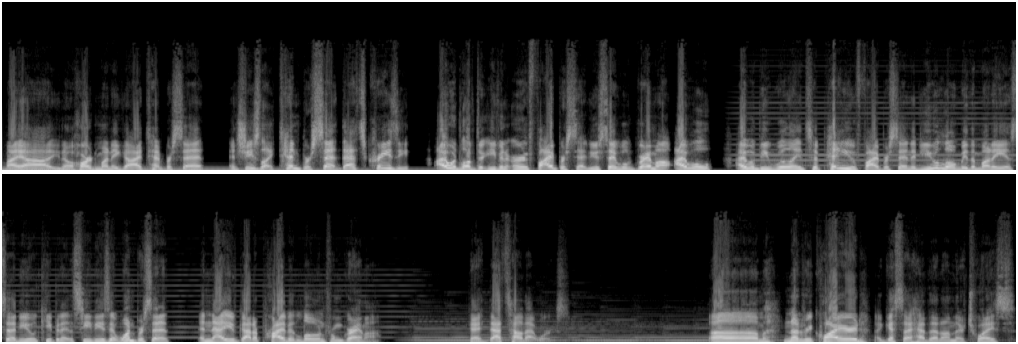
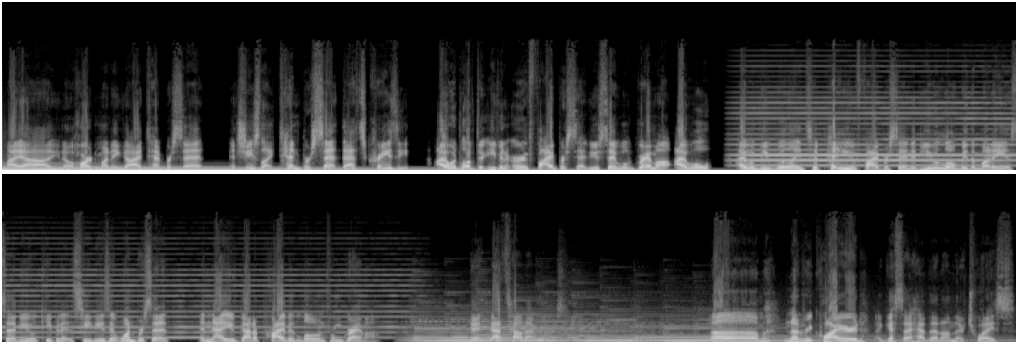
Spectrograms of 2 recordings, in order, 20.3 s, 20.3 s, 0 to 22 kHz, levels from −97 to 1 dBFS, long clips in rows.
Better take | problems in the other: first | background music; loud; throughout; 5 dB below the speech; faint in the first

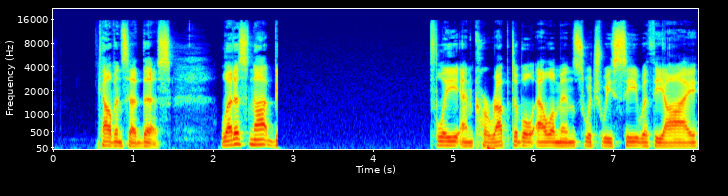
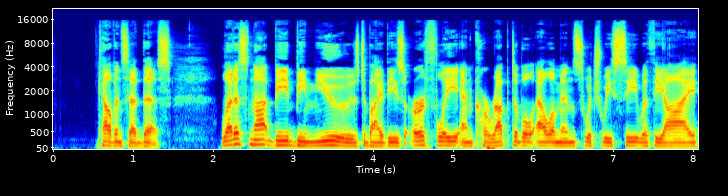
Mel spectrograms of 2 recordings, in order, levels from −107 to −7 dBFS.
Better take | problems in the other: second | audio cutting out; at 3 s for 2 s

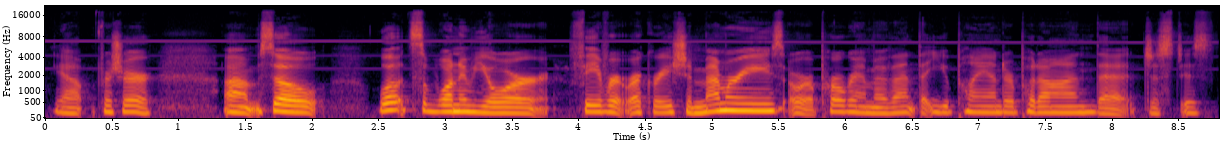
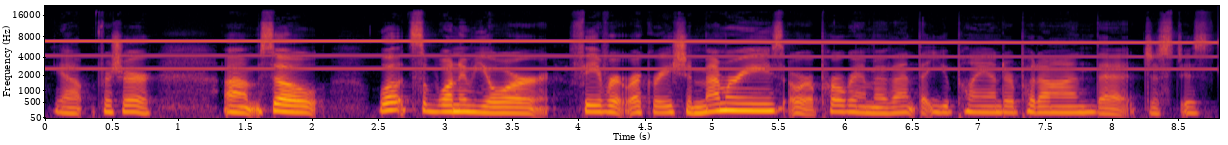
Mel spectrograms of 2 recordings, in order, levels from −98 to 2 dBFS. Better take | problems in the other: first | high-pitched whine; loud; throughout; 7 kHz, 6 dB below the speech; faint in the first

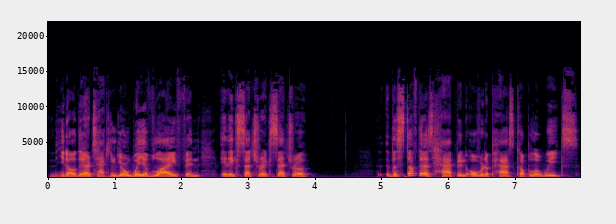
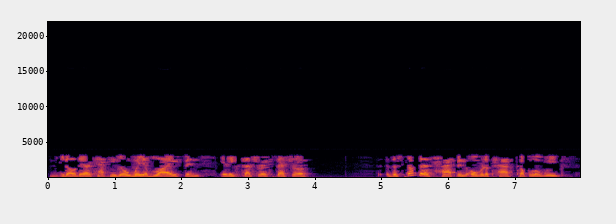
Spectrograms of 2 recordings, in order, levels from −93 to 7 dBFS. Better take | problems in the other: first | garbled, watery; badly; nothing above 3 kHz

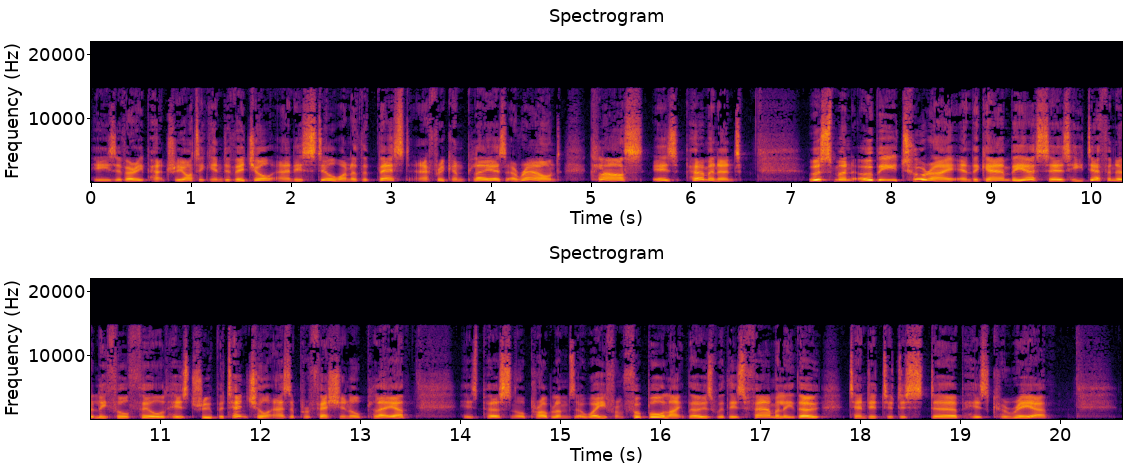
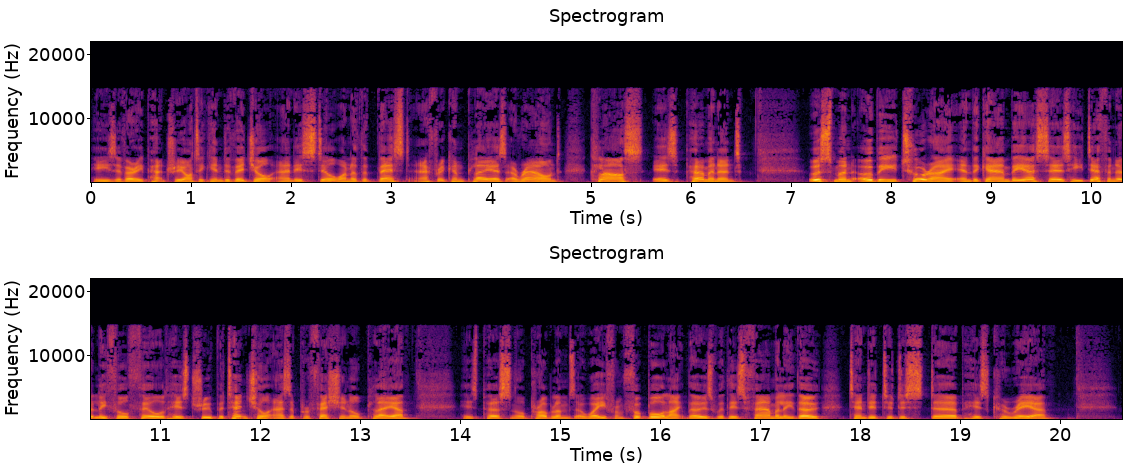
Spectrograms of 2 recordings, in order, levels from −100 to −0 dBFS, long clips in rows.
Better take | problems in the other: second | thin; very; fading below 350 Hz

